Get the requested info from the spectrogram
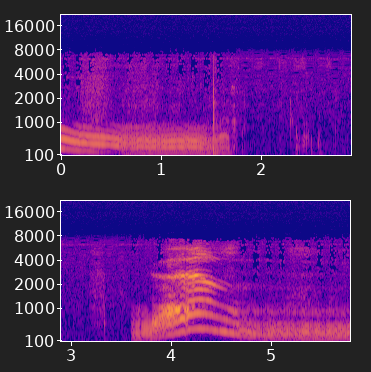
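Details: Tim, a pet cat, vocalising while he eats: a sustained low growly tone with stacked harmonics for under two seconds, a pause, then a louder rising-and-falling wailing call that trails off into a droning murmur.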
